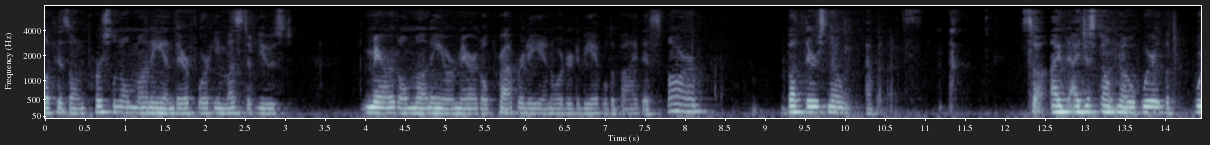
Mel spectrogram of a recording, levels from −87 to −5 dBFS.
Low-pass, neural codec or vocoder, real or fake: 7.2 kHz; none; real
